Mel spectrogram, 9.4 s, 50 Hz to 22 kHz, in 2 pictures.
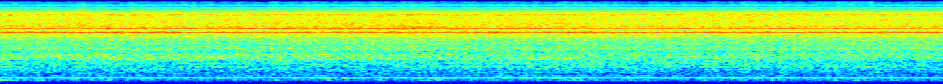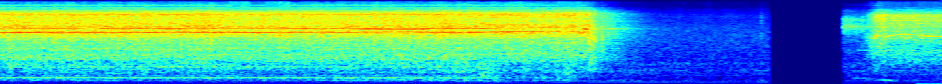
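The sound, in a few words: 1-inch hole saw cutting a hole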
